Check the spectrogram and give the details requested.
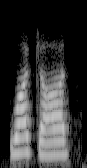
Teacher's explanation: you made this jim slightly longer than your ba and the dal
